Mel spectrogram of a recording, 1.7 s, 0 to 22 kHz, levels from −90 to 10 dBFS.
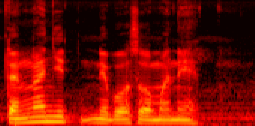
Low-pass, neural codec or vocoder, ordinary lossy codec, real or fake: none; none; none; real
